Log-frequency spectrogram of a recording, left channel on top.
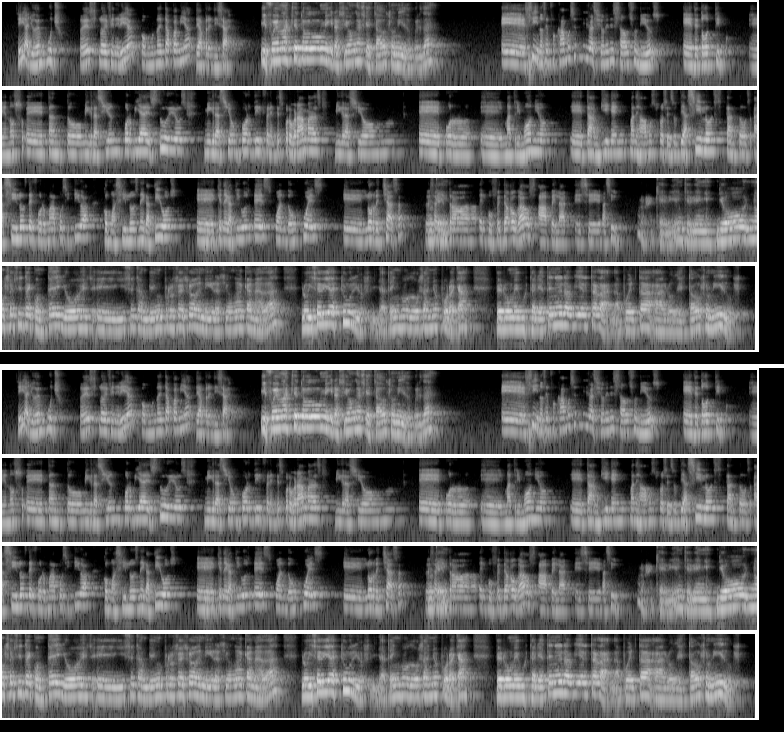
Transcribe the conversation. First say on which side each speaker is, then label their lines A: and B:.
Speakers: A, on the left; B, on the right.
A: sí, ayudé mucho. Entonces lo definiría como una etapa mía de aprendizaje.
B: Y fue más que todo migración hacia Estados Unidos, ¿verdad?
A: Eh, sí, nos enfocamos en migración en Estados Unidos eh, de todo tipo, Eh, no so- eh, tanto migración por vía de estudios, migración por diferentes programas, migración eh, por eh, matrimonio. Eh, también manejábamos procesos de asilos, tantos asilos de forma positiva como asilos negativos, eh,
B: Ok,
A: que negativos es cuando un juez eh, lo rechaza entonces
B: ok.
A: ahí entraba el bufete de abogados a apelar ese asilo.
B: Ah, Qué bien, qué bien. eh. Yo no sé si te conté, yo es- eh, hice también un proceso de migración a Canadá. Lo hice vía estudios y ya tengo dos años por acá, pero me gustaría tener abierta la, la puerta a lo de Estados Unidos.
